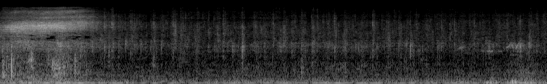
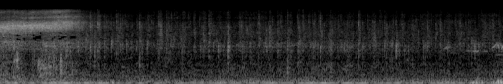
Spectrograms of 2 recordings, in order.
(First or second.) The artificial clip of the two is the first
